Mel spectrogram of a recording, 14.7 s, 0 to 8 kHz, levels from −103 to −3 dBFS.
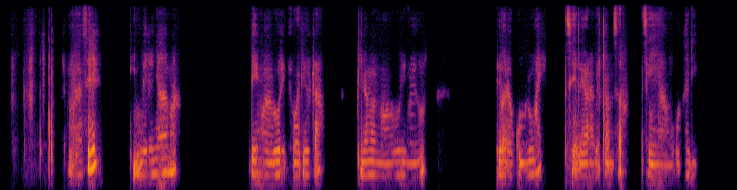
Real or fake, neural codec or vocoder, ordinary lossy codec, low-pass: fake; codec, 44.1 kHz, 2.6 kbps, DAC; AAC, 48 kbps; 7.2 kHz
